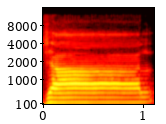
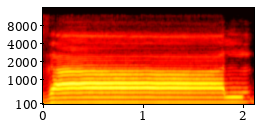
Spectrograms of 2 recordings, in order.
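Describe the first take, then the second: First: The tongue's middle touches the palate for the consonant. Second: The tongue tip touches the teeth for the consonant. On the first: The speaker calls it wrong. "এই জিহ্বার মধ্যখানে উপরে তালুর সাথে লাগতেছে" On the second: The speaker calls it right. "এই যে দুই দাঁতের আগার সাথে"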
